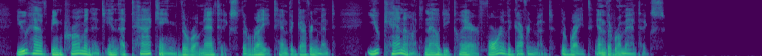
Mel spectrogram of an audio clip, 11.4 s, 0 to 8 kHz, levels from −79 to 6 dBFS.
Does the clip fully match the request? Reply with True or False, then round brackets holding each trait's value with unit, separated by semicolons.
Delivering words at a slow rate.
True (130 wpm)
